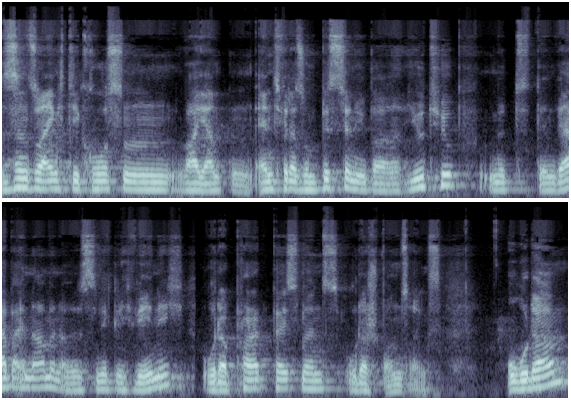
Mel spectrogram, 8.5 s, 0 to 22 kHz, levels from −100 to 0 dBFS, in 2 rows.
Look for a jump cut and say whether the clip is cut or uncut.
cut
